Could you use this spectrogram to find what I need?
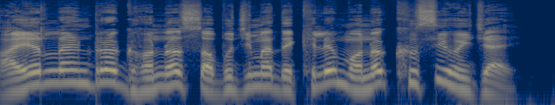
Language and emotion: Odia, happy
